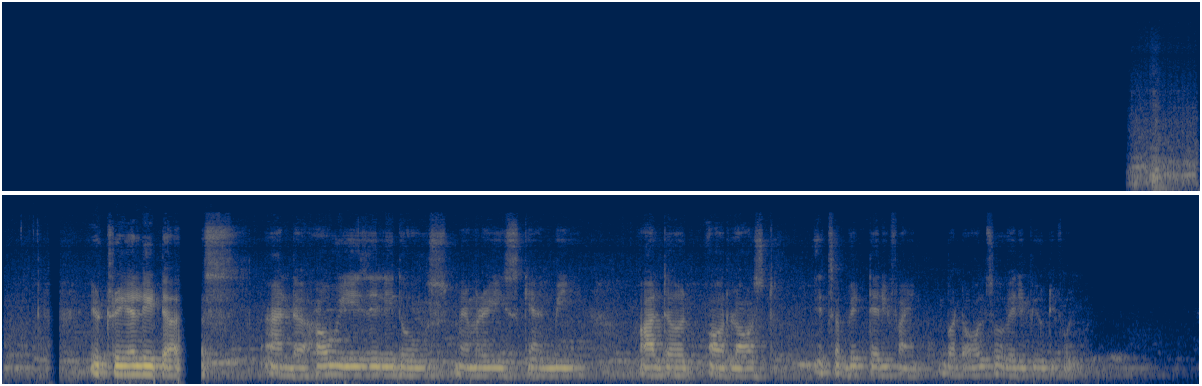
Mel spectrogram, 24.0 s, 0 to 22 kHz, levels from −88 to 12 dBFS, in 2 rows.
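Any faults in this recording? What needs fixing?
Repeated stalls (stutter) occur at 11.40–12.56 s, 13.06–13.70 s and 15.18–15.50 s, the last just after "and uh". Packets arrived late, so the buffer kept running dry. The receiver stretched the last sound to fill each gap, up to 107 ms. Fix the network jitter or raise the buffer's target delay.

A call audio freeze sits at 13.74–13.99 s. The sound continues briefly, then drops to silence for 150 ms. Packets were likely held up in transit. Playback resumes where it stopped, adding about 0.23 s of delay. Find and remove the transit hold-ups.

A jitter buffer slow-down runs from 15.21 to 16.94 s, right after "and uh". Speech plays at 90% speed without a pitch change. The receiver repeated single pitch periods to rebuild its reserve, adding 185 ms. Steadier packet delivery would prevent this.

A jitter buffer speed-up runs from 18.56 to 23.19 s. 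Speech plays at 110% speed and sounds hurried. The buffer held too much audio, so short pitch-period pieces were cut, roughly half a second in total. Avoid bunched packet arrivals so the buffer needn't shed backlog.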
